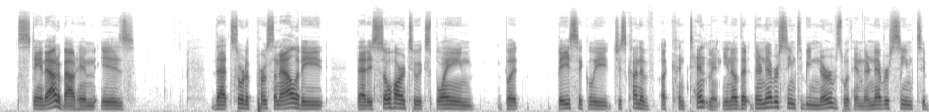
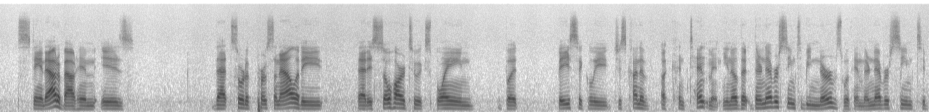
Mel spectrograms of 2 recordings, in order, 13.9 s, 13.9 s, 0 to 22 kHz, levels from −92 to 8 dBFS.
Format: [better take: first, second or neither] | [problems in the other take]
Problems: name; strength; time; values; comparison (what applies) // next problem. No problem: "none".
first | hiss; faint; throughout; 25 dB below the speech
